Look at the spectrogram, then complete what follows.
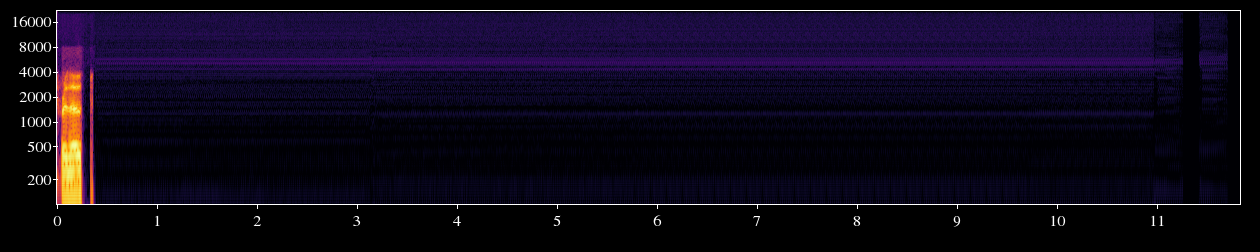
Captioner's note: audio is interrupted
